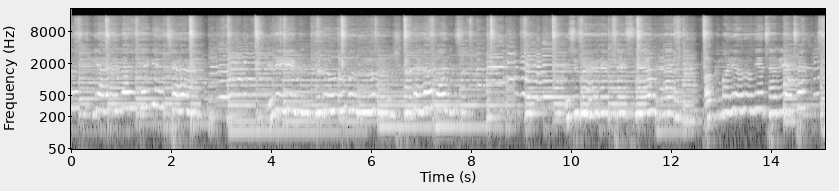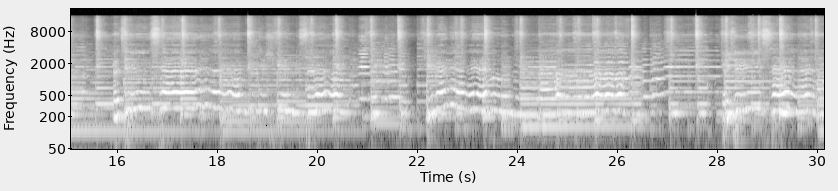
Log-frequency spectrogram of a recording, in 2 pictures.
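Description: Live acoustic music: a steadily strummed acoustic guitar and a violin accompany singing into a microphone.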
